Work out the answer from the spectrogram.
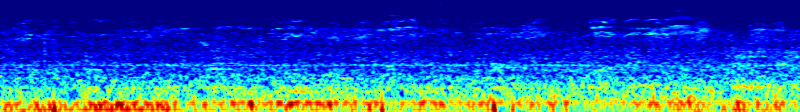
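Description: Birds chirping faintly and intermittently over a steady low background rumble.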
